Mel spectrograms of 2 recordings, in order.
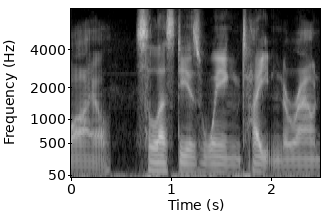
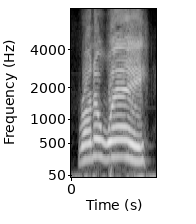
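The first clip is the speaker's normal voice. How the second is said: high, loud terrified cry; panicked shout; 11 dB louder than usual. Acted. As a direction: yell it as you flee in panic. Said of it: "individual shouts and screams".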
